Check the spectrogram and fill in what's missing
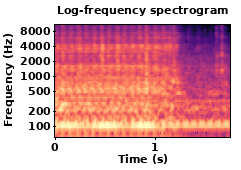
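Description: Close sewing machine stitching quilt fabric, a fast even mechanical whir with a regular needle rhythm that stops near the end.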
